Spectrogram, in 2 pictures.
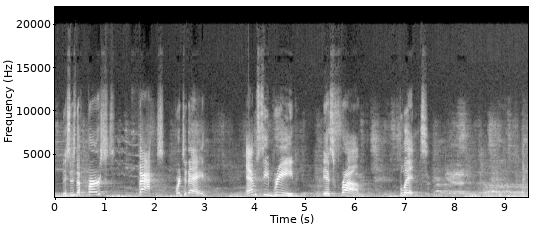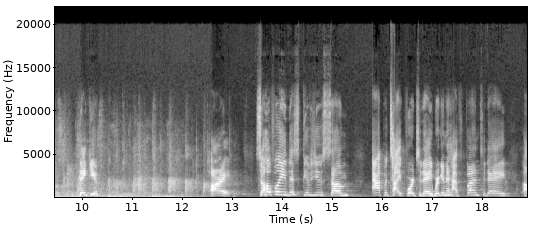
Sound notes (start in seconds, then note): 9.3 audience cheering and clapping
